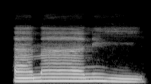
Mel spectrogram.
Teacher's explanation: ننتبه كثيرا لتشديد الياء، ولو وقفنا على الياء نعطيها نبرا بسيطا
